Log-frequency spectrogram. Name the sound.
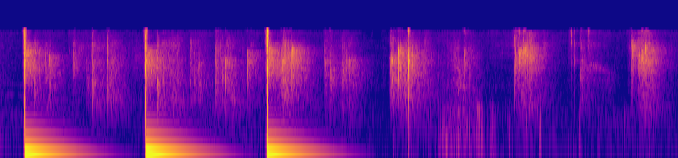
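rhythmic hand clapping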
